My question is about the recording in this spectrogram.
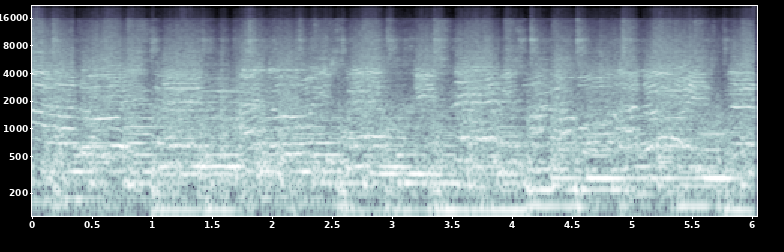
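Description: Loud live gospel praise music: a woman singing lead through a microphone over a band with a bass line and shaken tambourines keeping a steady beat.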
